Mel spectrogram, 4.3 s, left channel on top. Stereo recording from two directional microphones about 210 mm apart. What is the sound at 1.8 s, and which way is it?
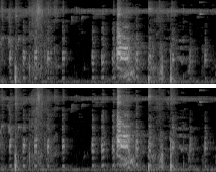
Chicken, 30° right (ahead or behind).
